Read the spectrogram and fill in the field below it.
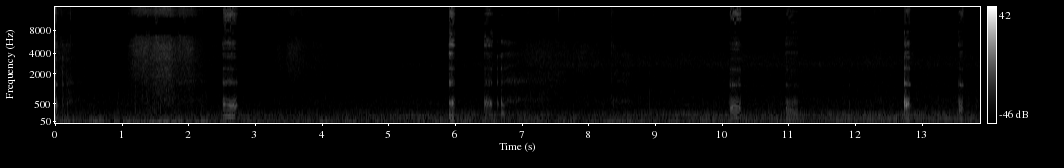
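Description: Several short, low, croaky burps over steady room noise; ordinary belching after drinking quickly.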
